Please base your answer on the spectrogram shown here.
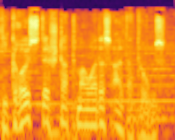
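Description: A man narrates a documentary from a script in standard German. His voice sits very low, and music plays clearly behind him. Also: big pitch swings, measured pace. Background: background music.

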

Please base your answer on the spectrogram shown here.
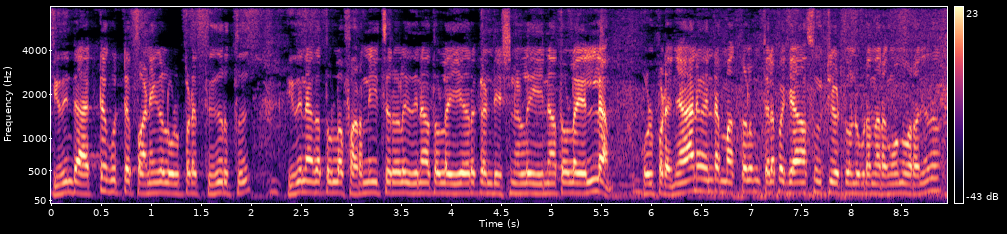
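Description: A man's voice: a little high, level tone, racing, darkish tone, a little hiss or hum. A middle-aged man, explaining things in an interview in an emphatic, repetitive way. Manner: emphatic, repeats points insistently. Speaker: interviewee, homeowner organizing a lucky draw.

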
